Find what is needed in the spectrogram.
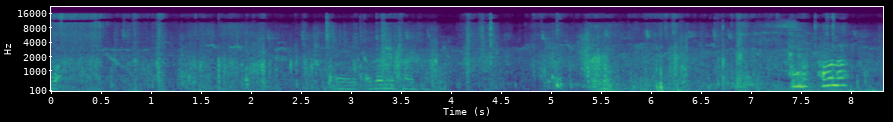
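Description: Men talking quietly in short phrases, once about three seconds in and again near the end, with scattered sharp clicks and rustles in between.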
